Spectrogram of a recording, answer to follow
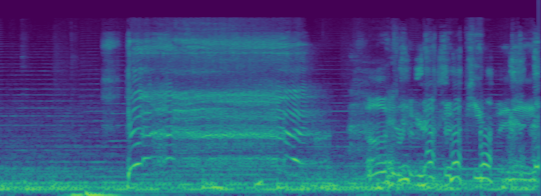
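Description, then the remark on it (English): A person lets out a loud, sustained scream lasting a couple of seconds, then breaks into ragged, strained groans and cries over a low rumbling background. “You begin screaming at the top of your lungs.”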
